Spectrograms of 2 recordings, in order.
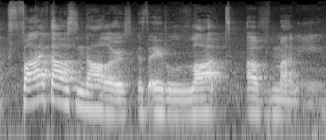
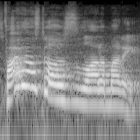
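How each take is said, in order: First: Said in the usual way. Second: Higher, rushed and emphatic; excited. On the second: Real, not acted. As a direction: blurt it out, tempted. Excited repeat to viewers.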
